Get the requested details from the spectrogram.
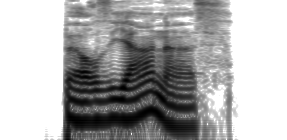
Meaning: genitive singular of Börsianer
- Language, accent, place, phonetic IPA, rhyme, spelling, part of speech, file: German, Germany, Berlin, [bœʁˈzi̯aːnɐs], -aːnɐs, Börsianers, noun, De-Börsianers.ogg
